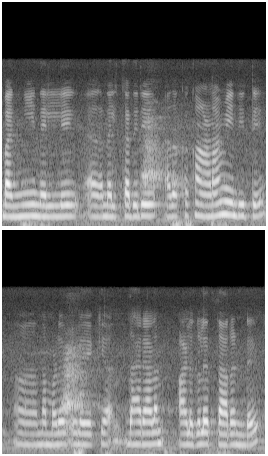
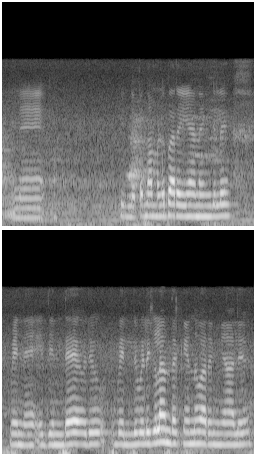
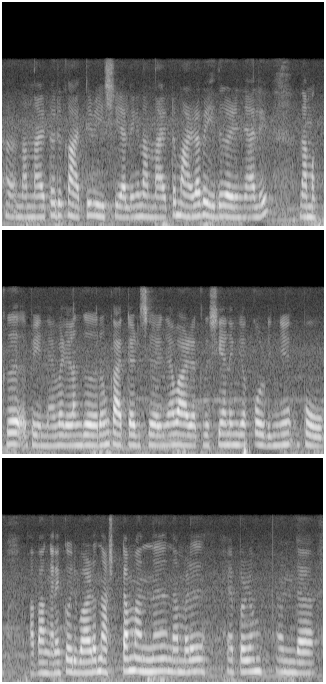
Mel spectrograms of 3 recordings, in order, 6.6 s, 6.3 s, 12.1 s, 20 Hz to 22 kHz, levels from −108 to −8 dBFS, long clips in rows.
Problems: low volume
